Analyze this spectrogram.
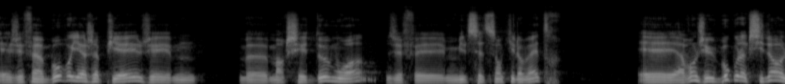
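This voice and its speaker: Recorded dry and close with no echo, a man with an ordinary speaking voice talks at a moderate pace with lively intonation. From France. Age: 60s. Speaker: missionary preacher. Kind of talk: sermon. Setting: church.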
